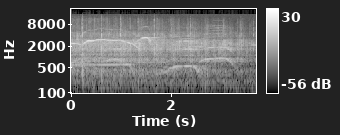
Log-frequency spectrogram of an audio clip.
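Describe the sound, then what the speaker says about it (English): Audience applauding at a startup demo day pitch event, a sustained burst of clapping and crowd noise with some whooping tones over it, fairly loud and steady before tapering slightly. "So first, an applause to Boomtown."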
